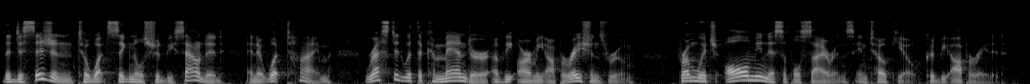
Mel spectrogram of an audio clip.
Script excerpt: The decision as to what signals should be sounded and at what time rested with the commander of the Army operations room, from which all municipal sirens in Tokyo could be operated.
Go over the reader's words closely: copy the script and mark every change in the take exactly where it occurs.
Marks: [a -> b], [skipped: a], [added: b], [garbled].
The decision [skipped: as] to what signals should be sounded and at what time rested with the commander of the Army operations room, from which all municipal sirens in Tokyo could be operated.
